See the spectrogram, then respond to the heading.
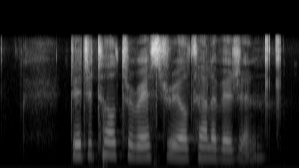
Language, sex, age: English, female, 21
